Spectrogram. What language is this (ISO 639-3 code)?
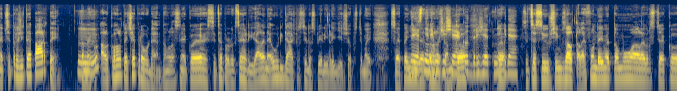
ces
